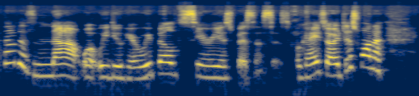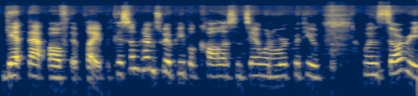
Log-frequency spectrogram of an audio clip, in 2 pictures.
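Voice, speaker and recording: Upbeat German-born woman business coach. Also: on the high side. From Europe. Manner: energetic, persuasive, tag questions "okay?". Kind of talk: motivational webinar talk.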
